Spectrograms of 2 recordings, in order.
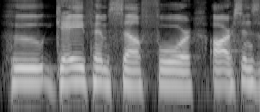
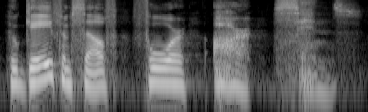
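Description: First: Slow, each word weighted, "who gave himself for our sins"; emphatic slow reading. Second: Slow hushed whisper of "Who gave himself for our sins"; whispered verse. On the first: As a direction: lean on "gave", slowly and firmly. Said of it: "the God and Father of our Lord Jesus Christ". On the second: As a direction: breathe it out, slow and secret. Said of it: "Not really". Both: Shown as a demonstration.

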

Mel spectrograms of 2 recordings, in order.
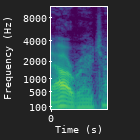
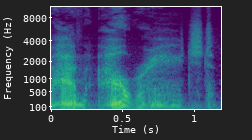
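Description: First: Said in the usual way. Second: Low, soft, slow sarcastic "I'm outraged" with weight on outraged; mock outrage. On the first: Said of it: "that's what you'll find". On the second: Preacher mocking social media users, drawn-out hushed scorn.

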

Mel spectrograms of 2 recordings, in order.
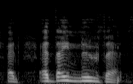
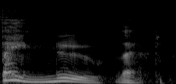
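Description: First: Said in the usual way. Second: Hushed, drawn-out emphasis on they; softer, slower echo of they knew that; soft slow repeat. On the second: Acted. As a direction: let it sink in quietly.

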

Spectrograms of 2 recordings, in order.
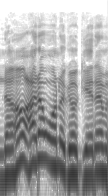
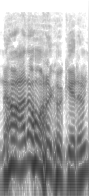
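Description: First: Loud, balking protest; hammed-up squabbling comeback; insistent refusal. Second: Quick protest in a squabble; hammed-up reluctant comeback; balking refusal. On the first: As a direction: dig in and refuse loudly. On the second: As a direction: refuse the job, reluctant and insistent.

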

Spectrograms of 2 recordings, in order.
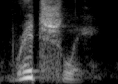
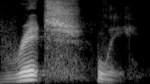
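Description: First: "Richly" lifted higher, soft but pointed; emphatic repeat. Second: Said in the usual way. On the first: Shown as a demonstration. Preacher repeating richly to congregation, stressed higher.

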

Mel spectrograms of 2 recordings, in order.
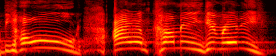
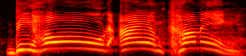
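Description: First: Higher and louder proclamation; louder preacher yell. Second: Higher, booming mock sermon line, slow; mock preacher proclamation. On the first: Retold or imitated. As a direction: yell it to get a reaction from the crowd. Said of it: "So he yelled it even louder". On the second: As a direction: proclaim it like a nervous young pastor. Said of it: "preaching for the first time".

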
